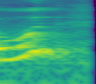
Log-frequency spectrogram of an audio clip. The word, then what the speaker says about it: Oud: It's, I think, a little bit more deeper than that, and people have been getting the name wrong too. It's actually Oud, and Oud is a scented wood in Arab,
